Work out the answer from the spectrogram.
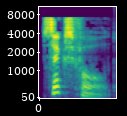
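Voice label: "sixfold", British English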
